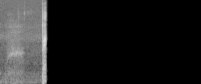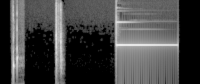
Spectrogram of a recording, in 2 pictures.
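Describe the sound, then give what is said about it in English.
Notification bell sound effect, a clear bright ding that rings for about a second, preceded by a soft plop and a few sharp clicks spread over several seconds, with no talk. “notification bell is going to let you know when I go live.”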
